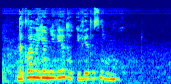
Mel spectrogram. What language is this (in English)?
Belarusian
